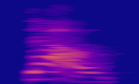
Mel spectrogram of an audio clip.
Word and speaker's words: doubt: We have it in words like doubt. Doubt. The B here is silent, so it's not doubt.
